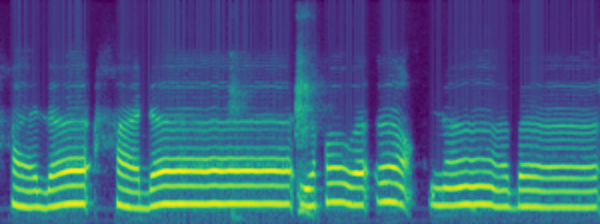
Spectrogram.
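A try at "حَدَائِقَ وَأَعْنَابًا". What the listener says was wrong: iya ainnya belum kena ya. Hadaika wa a'naba. Ainnya belum kena tuh berarti. Oh jadi hadaika Hadaika biasa aja jangan digituin kan kopnya hidup. Hadaika wa a'naba. Iya nanti tinggal ainnya tinggal dilatih. Hadaiqa wa a'naba.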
